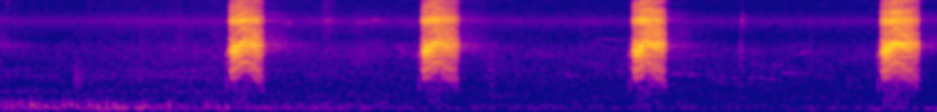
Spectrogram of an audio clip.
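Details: Long-tailed shrike calling to get other shrikes to reply; four short, explosive, noisy bursts about a second apart, with low rumbling at the start.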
